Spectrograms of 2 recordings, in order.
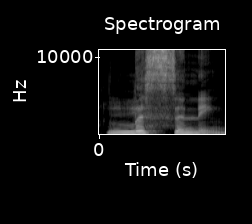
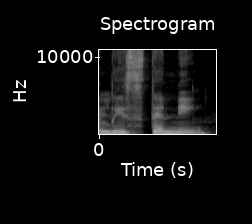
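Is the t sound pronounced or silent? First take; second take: silent; pronounced. First: The t sound is left silent. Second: The t sound is clearly pronounced. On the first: The speaker calls it right. "Esse T é mudo" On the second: The speaker calls it wrong. "não é listening"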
